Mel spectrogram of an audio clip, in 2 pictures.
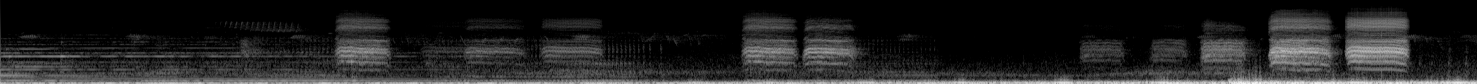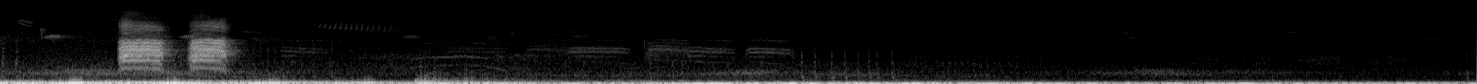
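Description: Crows cawing repeatedly, in groups of two or three harsh caws spread over the first two-thirds, over a steady deep rumbling drone. A soft musical tone fades out at the very start.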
